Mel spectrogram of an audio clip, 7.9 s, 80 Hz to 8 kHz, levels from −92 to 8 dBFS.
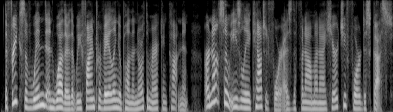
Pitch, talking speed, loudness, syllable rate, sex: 200 Hz, 200 wpm, -21 LUFS, 6.7 syllables/s, female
